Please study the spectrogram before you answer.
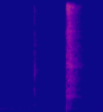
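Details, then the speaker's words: Pistol functions check with dummy round: trigger pulled, one sharp metallic click as striker snaps forward onto primer, no drag or double strike; trigger reset felt rather than heard; normal striker function. "So, from here, I'm going to go ahead and pull the trigger, and you will hear the striker going forward, slamming into the dummy rounds primer."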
